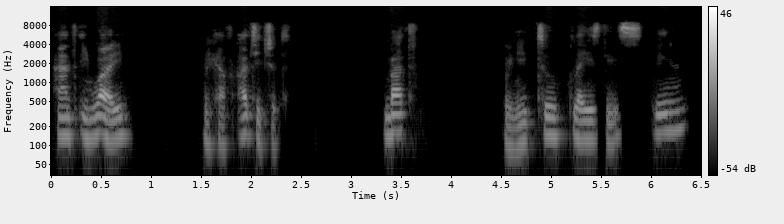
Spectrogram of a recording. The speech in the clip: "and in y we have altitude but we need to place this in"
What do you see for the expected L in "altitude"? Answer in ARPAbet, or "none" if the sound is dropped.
none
